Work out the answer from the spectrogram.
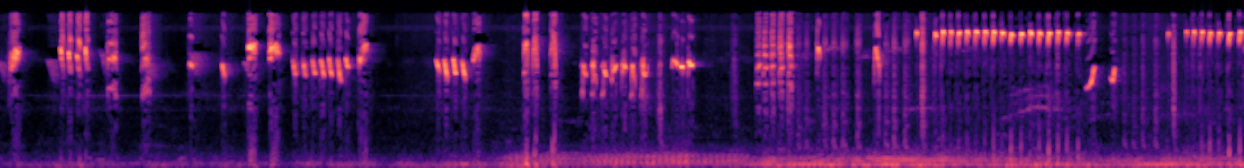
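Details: Actively singing brown-throated sunbird with varied song used to lure birds: high sharp chirps and short trills early, then long thin high trills over a steady low mechanical hum.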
